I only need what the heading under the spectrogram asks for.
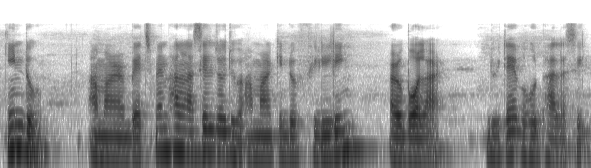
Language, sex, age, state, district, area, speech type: Assamese, male, 18-30, Assam, Dibrugarh, urban, spontaneous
